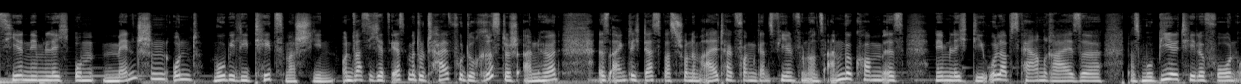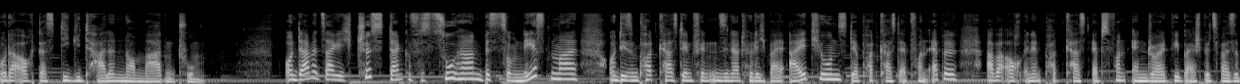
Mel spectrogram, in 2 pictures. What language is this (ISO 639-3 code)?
deu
